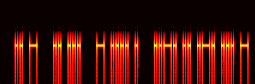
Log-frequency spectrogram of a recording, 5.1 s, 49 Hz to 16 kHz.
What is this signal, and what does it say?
Morse code, heard as a keyed tone, about 25 wpm, 700 Hz. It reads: IT IS THE FIRST
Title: Additional Easy Phrases 25wpm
